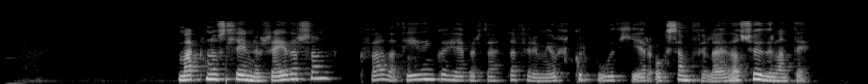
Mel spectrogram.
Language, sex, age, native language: Icelandic, female, 40-49, Icelandic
